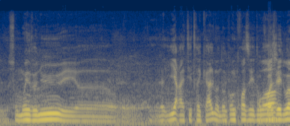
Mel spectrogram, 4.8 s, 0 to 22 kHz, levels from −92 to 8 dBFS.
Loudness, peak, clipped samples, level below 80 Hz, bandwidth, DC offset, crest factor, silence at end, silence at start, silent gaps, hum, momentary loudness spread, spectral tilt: -15 LUFS; 0 dBFS; under 0.1%; -36 dBFS; 11 kHz; under 0.1%; 14 dB; 0 s; 0 s; none; none; 15 LU; -8 dB/octave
